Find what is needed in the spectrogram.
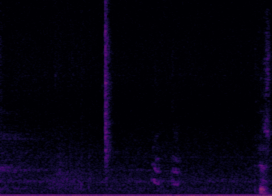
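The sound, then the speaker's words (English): A female cat gives a couple of soft, faint meows against a steady low background hum, with a brief sharp tap heard just before them. No one speaks. “I don't want to scare this cat away with this talks of Deep Space Nine and Mr.”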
